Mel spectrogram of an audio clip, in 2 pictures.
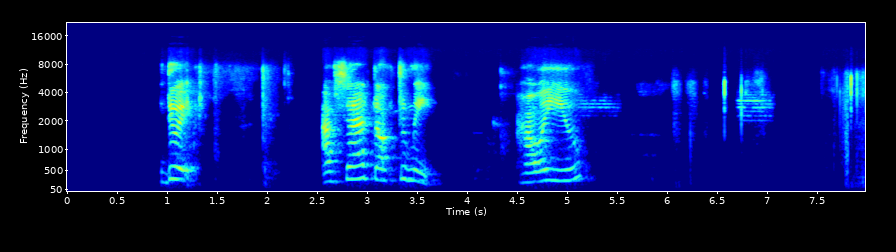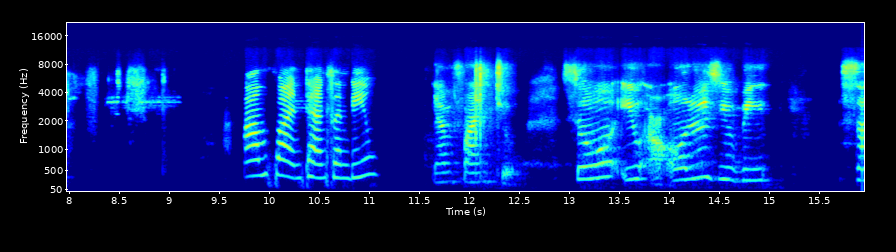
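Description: A woman speaks clearly over an online call, in short bursts with pauses.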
